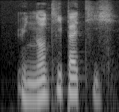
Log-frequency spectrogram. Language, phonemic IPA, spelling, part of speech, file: French, /ɑ̃.ti.pa.ti/, antipathie, noun, Fr-antipathie.ogg
- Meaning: antipathy, dislike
